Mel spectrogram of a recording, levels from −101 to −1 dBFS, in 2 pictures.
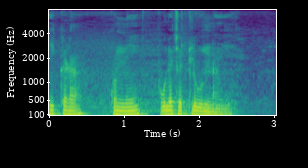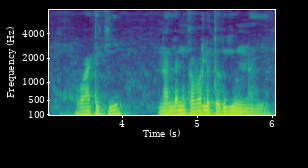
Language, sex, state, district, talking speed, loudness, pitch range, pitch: Telugu, male, Telangana, Mahabubabad, 100 wpm, -15 LUFS, 100-110 Hz, 105 Hz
